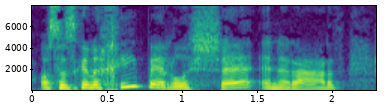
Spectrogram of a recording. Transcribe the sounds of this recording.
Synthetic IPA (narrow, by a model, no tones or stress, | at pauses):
ɔsɔsɡənaχiːberlˠəʃɛənəɾarð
